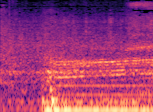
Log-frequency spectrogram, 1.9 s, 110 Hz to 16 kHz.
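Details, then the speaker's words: Samsung 7.5 kg automatic washing machine after its power supply board (burnt IC, no power) was replaced, on a spin-dry test with little water in: a smooth, steady low hum with no knocking, spinning normally. "Actually kating-kati lang yung tubig na pumasok so ikot siya ng spin dry mamaya yan spin d na siya"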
